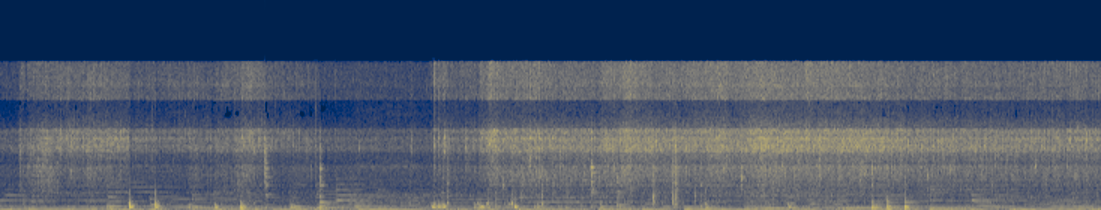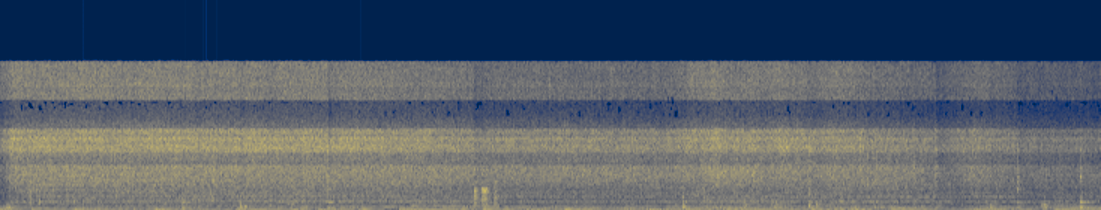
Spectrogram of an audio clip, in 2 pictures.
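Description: Garlic and onion sizzling as they sauté in oil in a pot, with the wooden spatula scraping and stirring. About fifteen seconds in, chopped tomatoes are tipped in, and the sizzle turns louder and steadier.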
